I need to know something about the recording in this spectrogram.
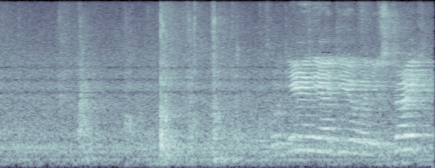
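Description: A few short thumps and slaps of bodies, hands and feet on the dojo's foam mats as an aikido technique is demonstrated; the loudest comes about one and a half seconds in. Near the end a man's voice sounds for about a second.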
